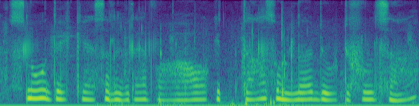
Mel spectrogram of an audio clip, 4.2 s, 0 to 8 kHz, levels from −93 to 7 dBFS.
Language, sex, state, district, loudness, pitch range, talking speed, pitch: Hindi, female, Himachal Pradesh, Shimla, -16 LUFS, 190-210 Hz, 170 wpm, 195 Hz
